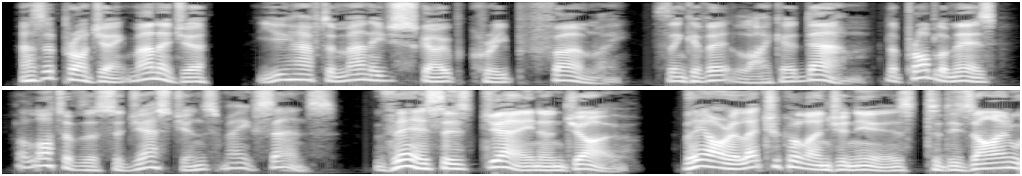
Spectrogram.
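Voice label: English, British, male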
